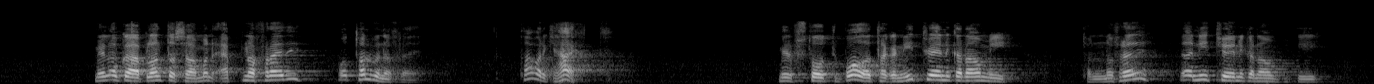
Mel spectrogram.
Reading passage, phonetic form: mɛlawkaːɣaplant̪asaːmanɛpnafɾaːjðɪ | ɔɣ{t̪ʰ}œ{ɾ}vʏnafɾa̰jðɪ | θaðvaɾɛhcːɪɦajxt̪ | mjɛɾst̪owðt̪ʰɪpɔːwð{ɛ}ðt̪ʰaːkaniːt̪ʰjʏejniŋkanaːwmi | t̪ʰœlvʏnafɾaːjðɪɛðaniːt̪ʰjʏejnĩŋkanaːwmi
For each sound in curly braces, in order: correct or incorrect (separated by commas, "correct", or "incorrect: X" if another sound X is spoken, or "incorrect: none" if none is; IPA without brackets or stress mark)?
correct, incorrect: l, incorrect: a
